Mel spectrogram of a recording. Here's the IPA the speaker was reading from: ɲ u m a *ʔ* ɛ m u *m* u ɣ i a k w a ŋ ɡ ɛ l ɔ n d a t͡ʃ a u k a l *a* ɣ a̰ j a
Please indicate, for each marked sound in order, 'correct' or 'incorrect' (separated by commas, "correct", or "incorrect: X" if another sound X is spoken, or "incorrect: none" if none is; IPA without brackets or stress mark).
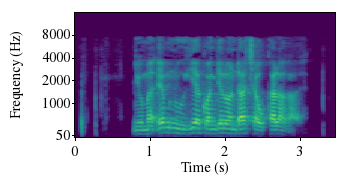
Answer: correct, incorrect: n, correct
